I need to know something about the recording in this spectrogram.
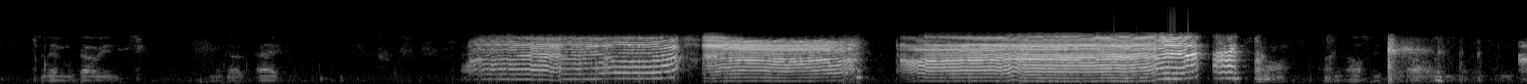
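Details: Domestic dog 'talks' to ask for more belly rubs, giving two long sustained tonal moans with a warbling, wavering pitch, separated by a short pause and framed by quieter grumbles and faint human voices in a small room.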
